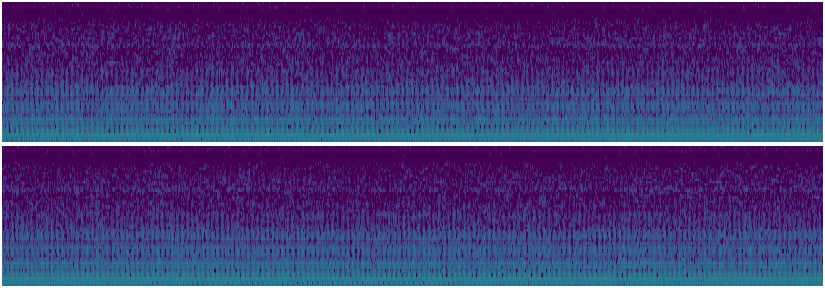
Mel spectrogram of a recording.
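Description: Near silence with a faint, steady electrical hum and hiss.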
